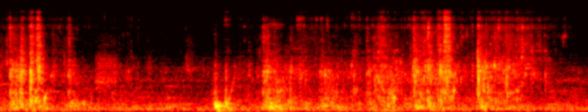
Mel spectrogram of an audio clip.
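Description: Rubber plunger working a clogged refrigerated display-case drain: uneven sucking and splashing of water in the drain, with one sharp knock about a second and a half in. The plunging is breaking up plastic tags that block the drain line.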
